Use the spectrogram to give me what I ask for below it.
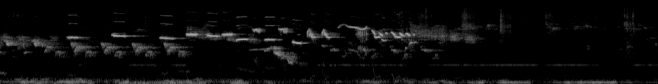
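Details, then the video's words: Babbler called Jongkangan or Cingcoang coklat, recorded in the wild: descending chirped notes quicken into a busy chatter of sharp high calls, then fade over a low hum. "Burung Jongkangan /Cingcoang coklat Di alam Liar"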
